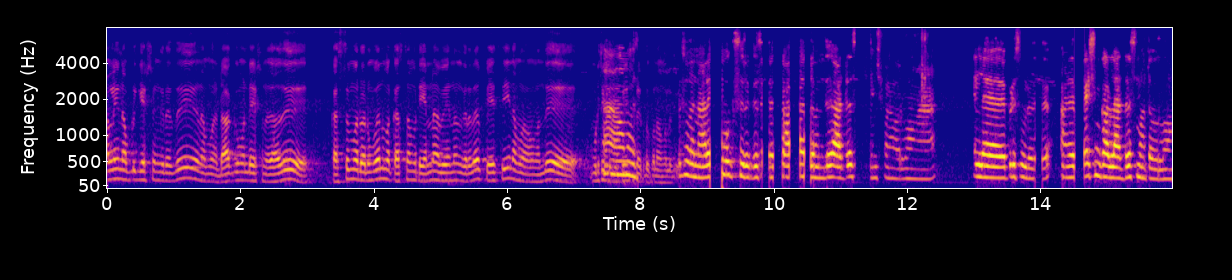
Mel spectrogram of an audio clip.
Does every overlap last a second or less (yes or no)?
yes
